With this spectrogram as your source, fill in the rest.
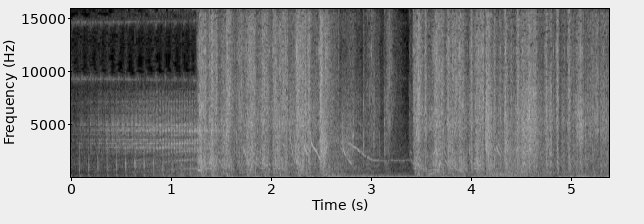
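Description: Suppressing gunfire in a video game: loud, sustained automatic fire with sharp overlapping reports and a brief gap partway through, dense from start to end.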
